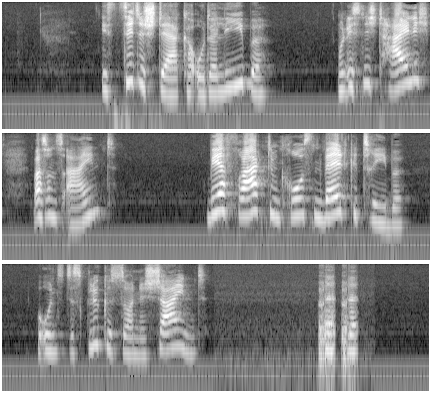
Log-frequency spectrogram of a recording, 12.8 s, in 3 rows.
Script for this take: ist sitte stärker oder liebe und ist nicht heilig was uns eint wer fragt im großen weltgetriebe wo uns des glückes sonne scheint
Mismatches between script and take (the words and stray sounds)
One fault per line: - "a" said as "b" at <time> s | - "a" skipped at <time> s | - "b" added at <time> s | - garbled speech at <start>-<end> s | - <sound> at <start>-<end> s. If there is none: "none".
- laugh at 11.7-12.1 s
